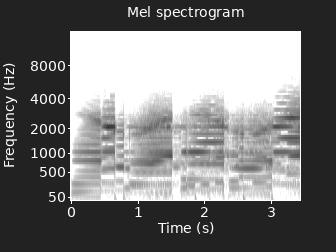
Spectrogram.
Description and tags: Chill melody
Chillstep, DNB, techno, tekno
